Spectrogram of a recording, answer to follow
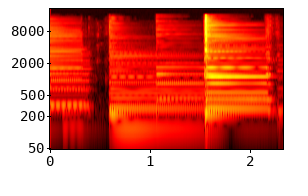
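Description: Samick GD-101 acoustic guitar, straight from the box, played with a thin nylon pick. A ringing chord is cut short about half a second in, a new chord is struck and rings out, and another is struck about a second and a half in.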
